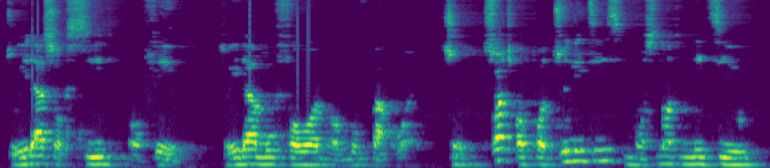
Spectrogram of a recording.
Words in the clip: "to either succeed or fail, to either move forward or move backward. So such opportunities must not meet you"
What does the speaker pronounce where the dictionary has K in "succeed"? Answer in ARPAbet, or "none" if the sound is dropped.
K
